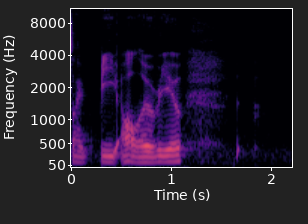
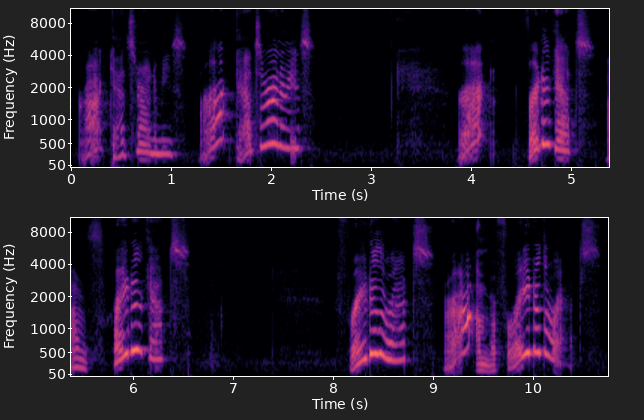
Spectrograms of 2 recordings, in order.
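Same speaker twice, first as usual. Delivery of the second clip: very high squawking parrot; bird voice; 5 dB louder than usual. Acted. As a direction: screech it out like a parrot. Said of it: "have you never heard my bird voice before?".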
